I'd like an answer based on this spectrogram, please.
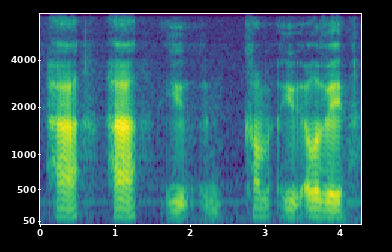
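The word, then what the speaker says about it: ح: is the ha ha ha h but it's uh the ha comes from more near the chest in the throat so if you divide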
